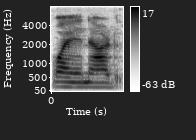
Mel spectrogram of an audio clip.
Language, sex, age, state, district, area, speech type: Malayalam, female, 30-45, Kerala, Wayanad, rural, spontaneous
